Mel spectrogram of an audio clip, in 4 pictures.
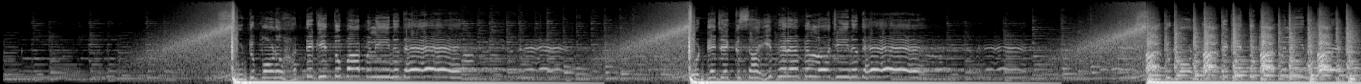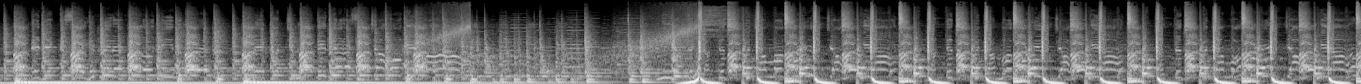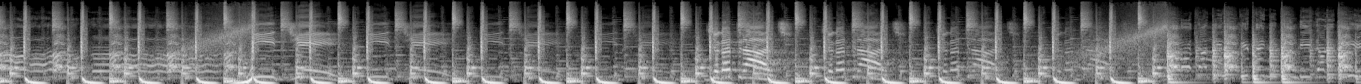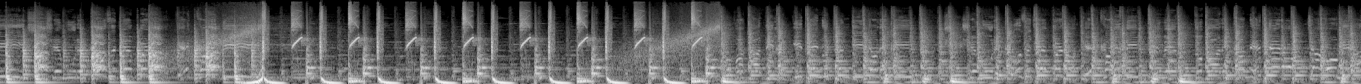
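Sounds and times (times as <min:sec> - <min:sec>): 
Punjabi song mix: 0:01.0 - 0:54.4.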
